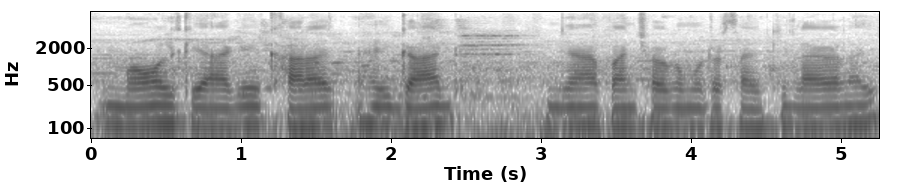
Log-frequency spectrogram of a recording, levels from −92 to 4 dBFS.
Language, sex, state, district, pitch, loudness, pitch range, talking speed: Hindi, male, Bihar, Vaishali, 110 Hz, -31 LUFS, 105-110 Hz, 150 wpm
